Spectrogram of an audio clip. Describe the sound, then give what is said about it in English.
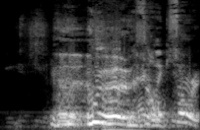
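A loud bout of throat clearing with rough, gravelly coughing, lasting about a second and a half after a brief quiet start, with no words spoken. “Well, you could just cough a lot and...”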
